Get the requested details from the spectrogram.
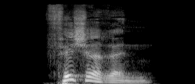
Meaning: fisherwoman, fisher (female)
- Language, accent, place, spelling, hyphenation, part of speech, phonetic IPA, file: German, Germany, Berlin, Fischerin, Fi‧sche‧rin, noun, [ˈfɪʃəʁɪn], De-Fischerin.ogg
